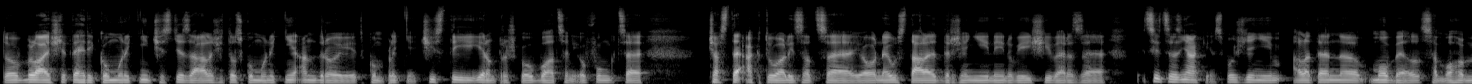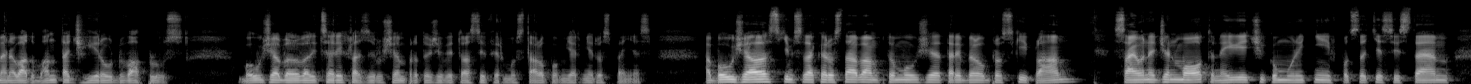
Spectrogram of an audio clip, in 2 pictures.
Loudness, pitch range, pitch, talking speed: -25 LUFS, 90-105 Hz, 100 Hz, 145 wpm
